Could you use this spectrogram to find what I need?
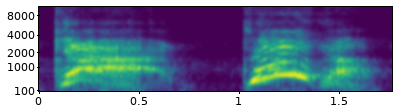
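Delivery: high, loud startled yell; stunned loud God damn; shocked shout. Retold or imitated. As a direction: yelp it in shock. Shocked reaction to dogs.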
